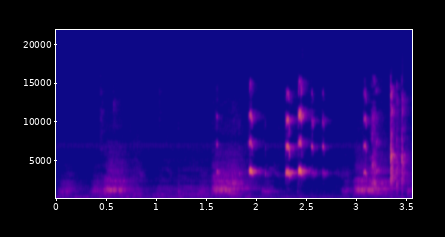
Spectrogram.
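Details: Sky Blue Opaline and Green Opaline lovebirds in the morning give raspy chatter, then a quick run of sharp, piercing high chirps and buzzy squawks in close succession.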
